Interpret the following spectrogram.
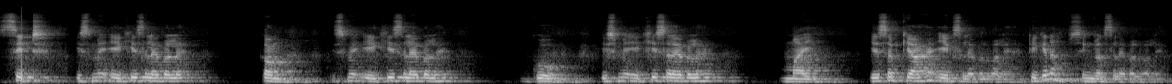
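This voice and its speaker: Male teacher, slow patient exam-prep lesson, distant mic. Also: on the high side, steady tone. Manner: slow, repeats terms and checks understanding. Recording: echoey room, voice off-mic.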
